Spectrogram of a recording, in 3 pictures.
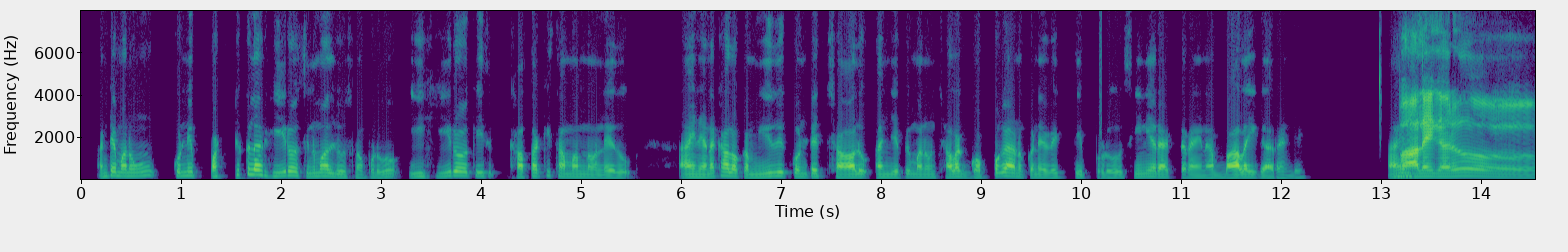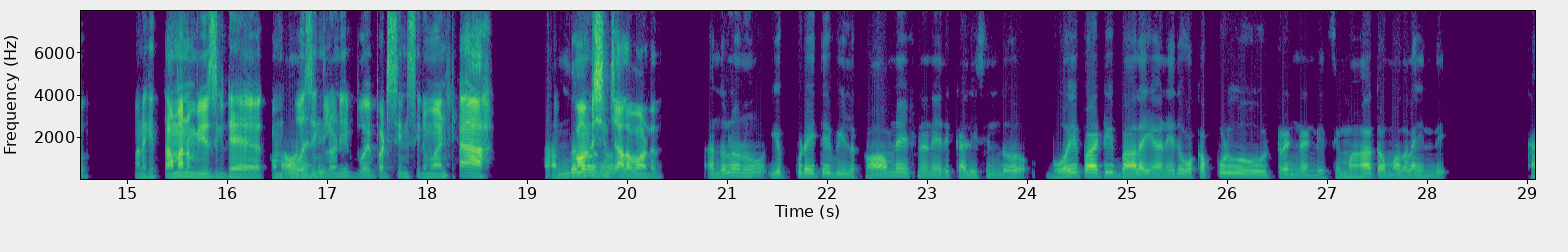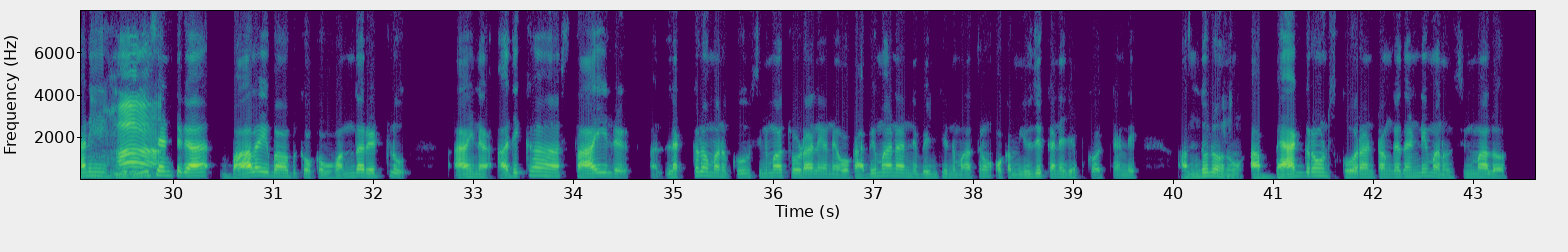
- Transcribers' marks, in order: in English: "పర్టిక్యులర్ హీరో"; in English: "హీరోకి"; in English: "మ్యూజిక్"; in English: "సీనియర్ యాక్టర్"; drawn out: "బాలయ్య గారు"; in English: "మ్యూజిక్"; in English: "కంపోజింగ్‌లోని"; in English: "కాంబినేషన్"; in English: "కాంబినేషన్"; in English: "ట్రెండ్"; in English: "రీసెంట్‌గా"; in English: "మ్యూజిక్"; in English: "బ్యాక్‌గ్రౌండ్ స్కోర్"
- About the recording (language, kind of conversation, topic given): Telugu, podcast, ఒక సినిమాకు సంగీతం ఎంత ముఖ్యమని మీరు భావిస్తారు?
